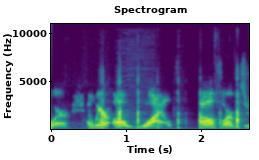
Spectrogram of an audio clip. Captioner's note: laughs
